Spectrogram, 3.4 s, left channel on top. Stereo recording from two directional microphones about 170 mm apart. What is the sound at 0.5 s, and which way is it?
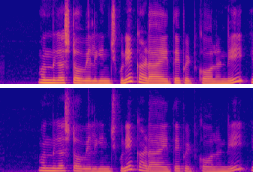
Speech, 45° left (ahead or behind).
